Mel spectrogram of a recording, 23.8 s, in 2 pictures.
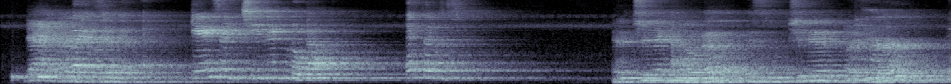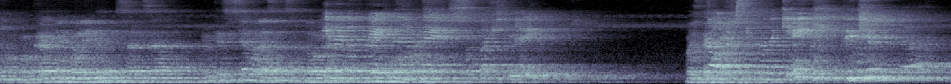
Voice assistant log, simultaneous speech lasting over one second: present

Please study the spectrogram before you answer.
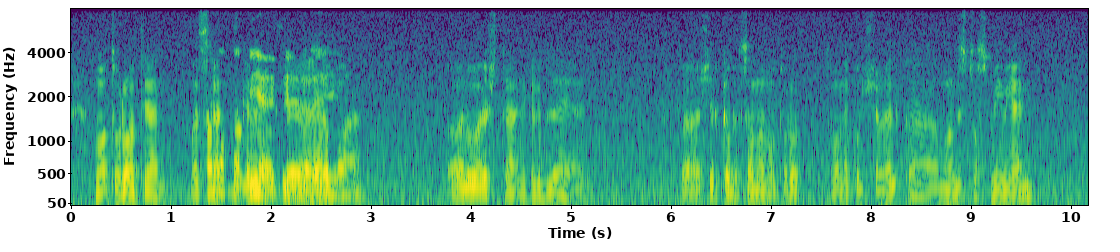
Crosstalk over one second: present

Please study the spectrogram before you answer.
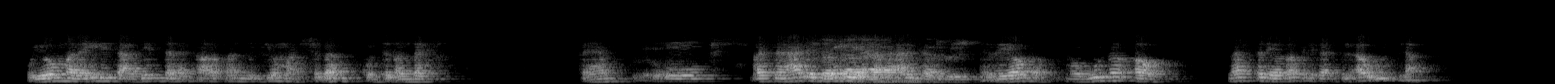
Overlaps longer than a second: present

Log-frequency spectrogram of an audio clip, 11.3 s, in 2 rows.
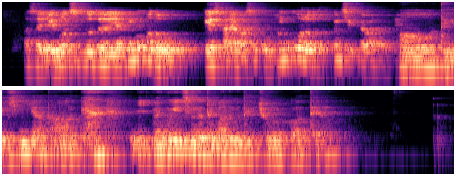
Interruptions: none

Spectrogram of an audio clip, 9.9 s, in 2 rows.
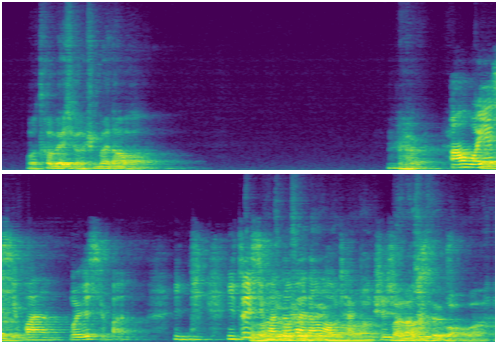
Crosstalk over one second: present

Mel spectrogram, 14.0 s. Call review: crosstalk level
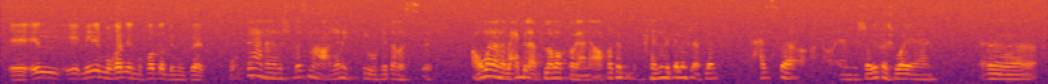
none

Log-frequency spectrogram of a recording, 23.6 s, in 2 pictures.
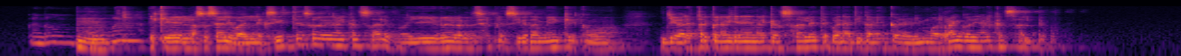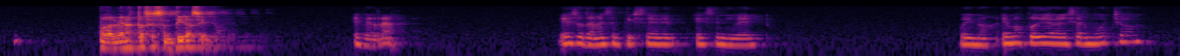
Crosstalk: present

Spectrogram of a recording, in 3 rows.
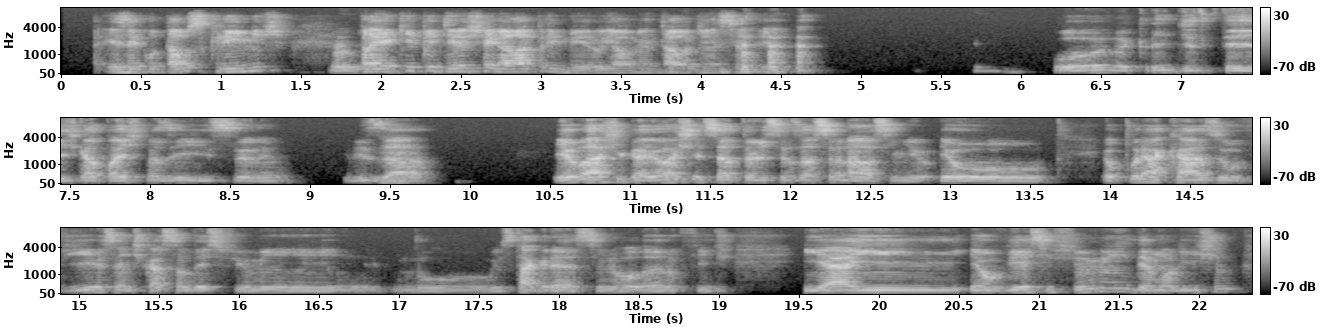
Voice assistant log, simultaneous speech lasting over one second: none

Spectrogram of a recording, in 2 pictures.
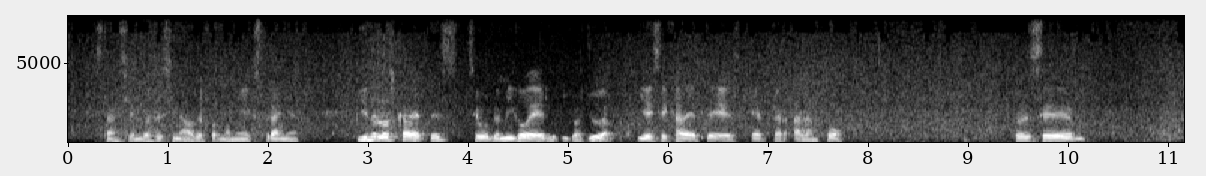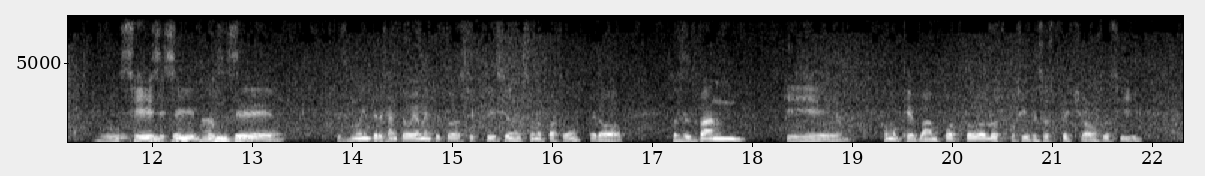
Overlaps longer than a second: present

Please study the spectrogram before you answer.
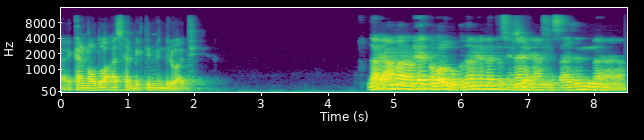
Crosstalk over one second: none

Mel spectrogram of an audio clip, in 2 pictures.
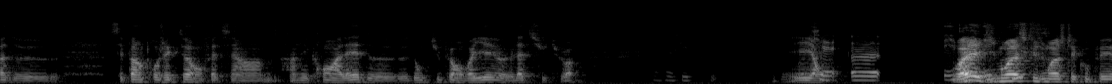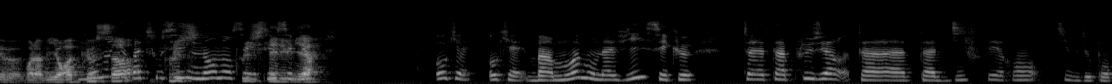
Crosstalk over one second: present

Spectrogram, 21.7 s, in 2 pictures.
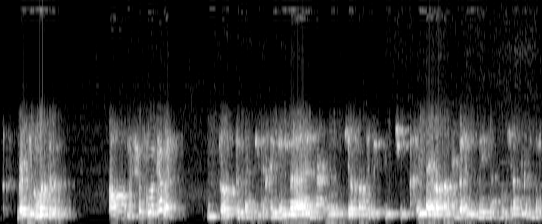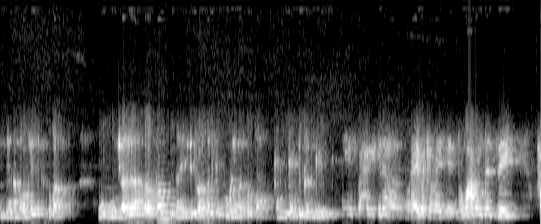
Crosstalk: none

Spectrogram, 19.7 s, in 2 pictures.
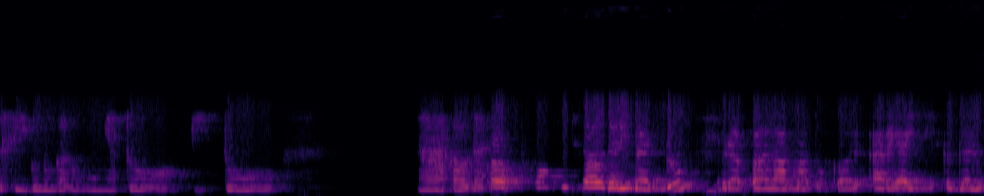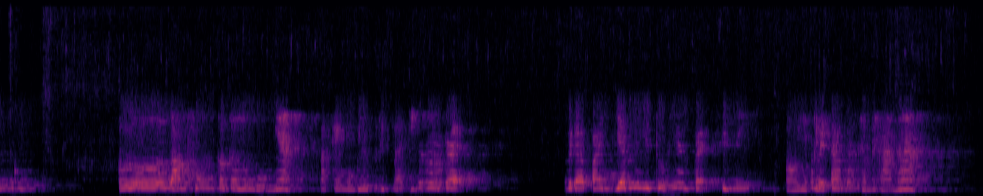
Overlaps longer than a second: none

